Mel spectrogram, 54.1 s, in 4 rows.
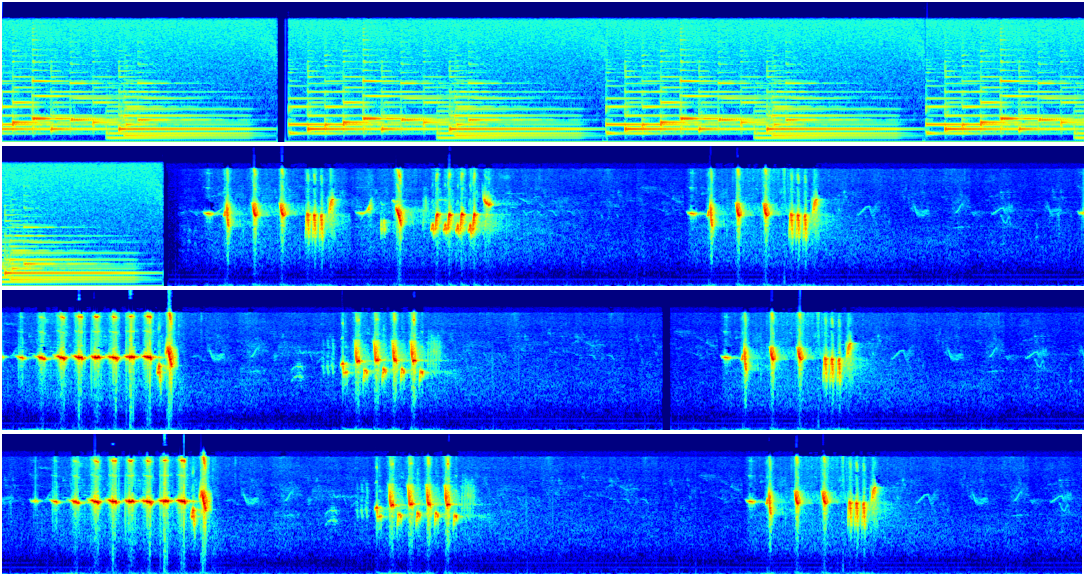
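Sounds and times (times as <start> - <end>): songbird singing: 0.0 - 32.6, 33.6 - 46.6, 47.4 - 54.0
lower buzzy bird call: 41.2 - 43.2.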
